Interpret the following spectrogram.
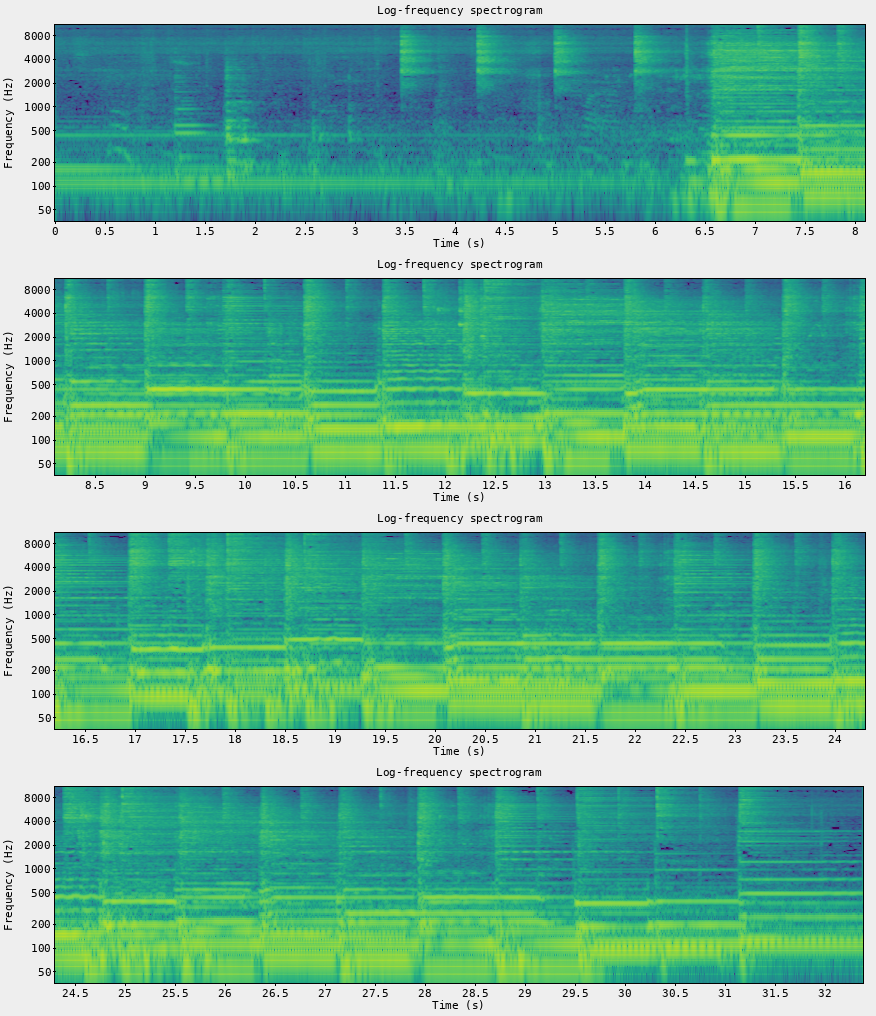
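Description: Acoustic and electric guitar playing live: a few quiet picked notes ring over a held low note, then about six and a half seconds in the song starts in full and loud, with steady rhythmic guitar playing over a moving line of low notes.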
